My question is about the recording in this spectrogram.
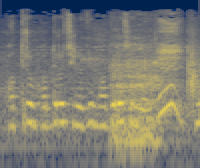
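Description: Yellow Labrador vocalizing while being petted: drawn-out, howl-like sounds, with a rougher low growl about a second in and a rise and fall in pitch near the end.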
